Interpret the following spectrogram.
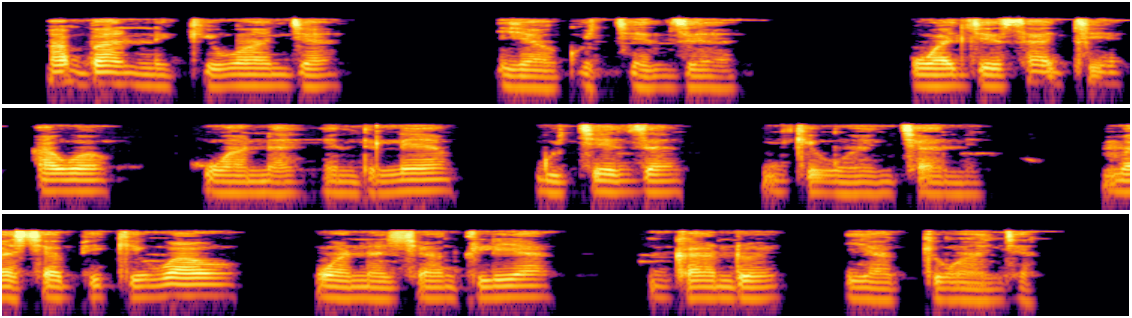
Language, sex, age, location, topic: Swahili, male, 25-35, Nakuru, government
